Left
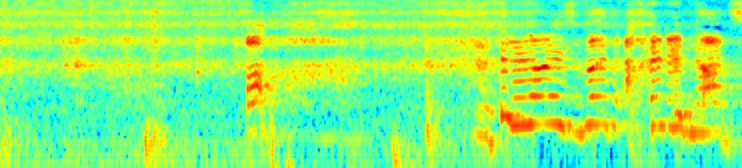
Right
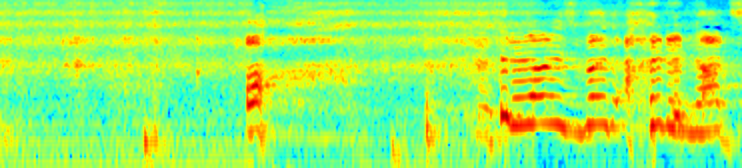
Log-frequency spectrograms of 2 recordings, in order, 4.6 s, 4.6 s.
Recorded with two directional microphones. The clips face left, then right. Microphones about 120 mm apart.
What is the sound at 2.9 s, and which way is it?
Speech, 15° right (ahead or behind).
